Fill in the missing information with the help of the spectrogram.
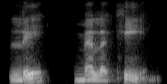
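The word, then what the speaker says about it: למלכים: The simple schwa under lameth has to be lengthened to the short I sound, A, the short hirik or kirik. So you have le Melakim, to kings.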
